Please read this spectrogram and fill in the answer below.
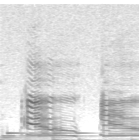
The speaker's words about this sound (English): But a couple minutes later, she heard a noise coming from inside the oven. Meow!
